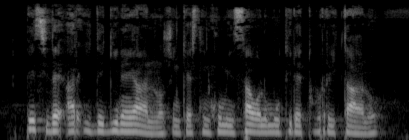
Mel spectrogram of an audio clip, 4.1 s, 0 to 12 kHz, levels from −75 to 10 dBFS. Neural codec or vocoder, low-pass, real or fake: none; 10.8 kHz; real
